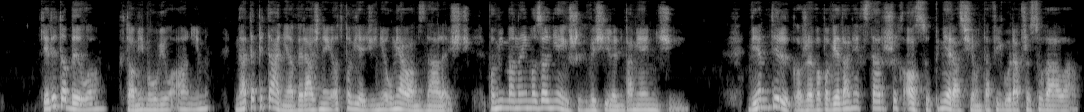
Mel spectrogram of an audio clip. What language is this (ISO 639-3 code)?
pol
